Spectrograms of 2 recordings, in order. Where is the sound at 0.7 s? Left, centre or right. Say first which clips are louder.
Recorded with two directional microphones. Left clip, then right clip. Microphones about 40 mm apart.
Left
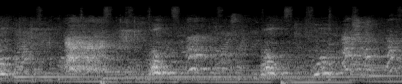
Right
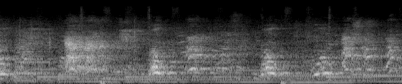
Right 4 dB; right.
